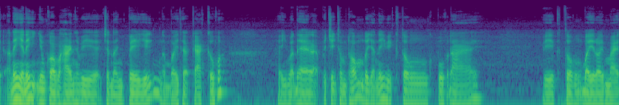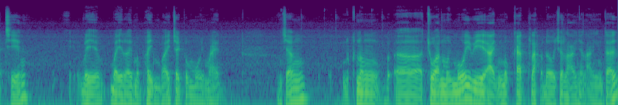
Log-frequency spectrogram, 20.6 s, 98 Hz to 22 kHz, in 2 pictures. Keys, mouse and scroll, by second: 5.4 scroll down 1, 7.4-7.8 scroll up 1, 11.6 scroll down 1, 12.3-13.3 scroll up 1, 13.3 scroll down 1, 14.6 scroll down 1, 14.9 middle click, 16.2 scroll down 1, 16.4 middle click, 16.9-17.4 scroll up 1, 17.4 middle click, 17.6 scroll down 1, 18.3-18.7 scroll up 1, 18.7-19.3 scroll down 1, 19.3 scroll up 1.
